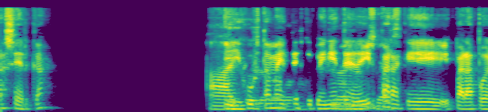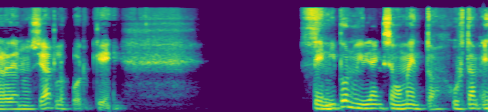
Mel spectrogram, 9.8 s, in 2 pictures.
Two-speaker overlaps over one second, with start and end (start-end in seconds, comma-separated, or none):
2.2-4.0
